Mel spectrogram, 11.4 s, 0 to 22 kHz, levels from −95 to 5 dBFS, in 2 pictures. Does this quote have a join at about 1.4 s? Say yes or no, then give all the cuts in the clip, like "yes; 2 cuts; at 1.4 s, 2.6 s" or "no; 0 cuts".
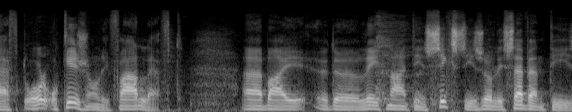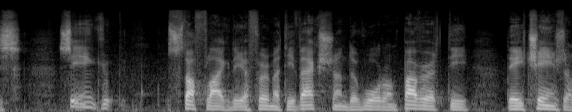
no; 1 cut; at 3.5 s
